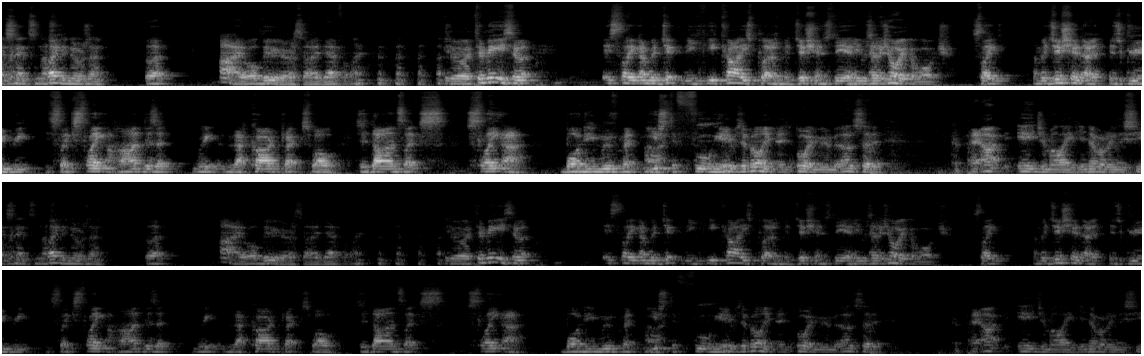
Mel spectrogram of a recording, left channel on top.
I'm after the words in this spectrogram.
Sense in this Like- yours in. Aye, we'll do yours, aye, definitely. So To me, it's like you call these players magicians, do you? he was a joy to watch. It's like a magician is good. It's like sleight of hand, is it? Their card tricks. Well, Zidane's like sleight of body movement. He used to fool He you. was a brilliant movement, but as I said, at that age of my life, you never really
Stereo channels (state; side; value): quieter; right; 13.0 dB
